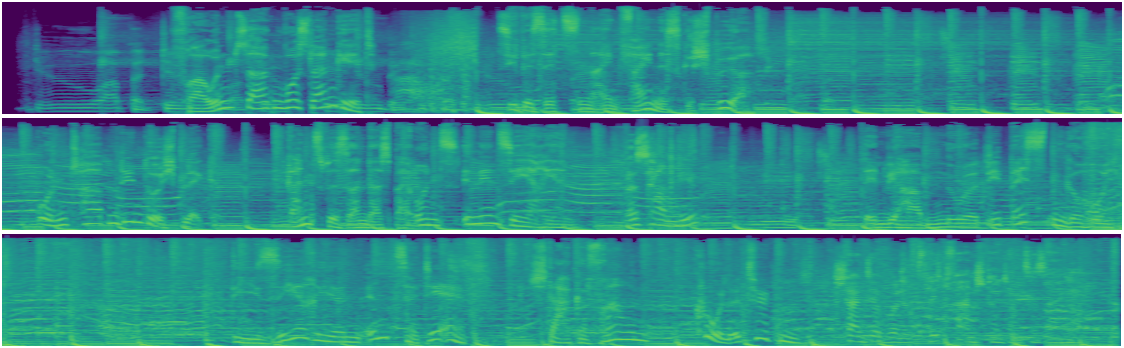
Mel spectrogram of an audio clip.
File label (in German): TV Trailer; LOFT VOICES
